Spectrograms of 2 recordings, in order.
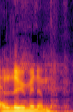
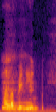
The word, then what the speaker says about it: aluminium: Just say Alu in front of that. Aluminium.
